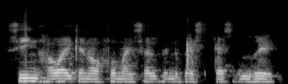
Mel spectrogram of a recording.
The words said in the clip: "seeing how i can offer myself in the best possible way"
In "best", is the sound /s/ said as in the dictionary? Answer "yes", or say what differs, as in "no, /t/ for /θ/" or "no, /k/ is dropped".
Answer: yes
